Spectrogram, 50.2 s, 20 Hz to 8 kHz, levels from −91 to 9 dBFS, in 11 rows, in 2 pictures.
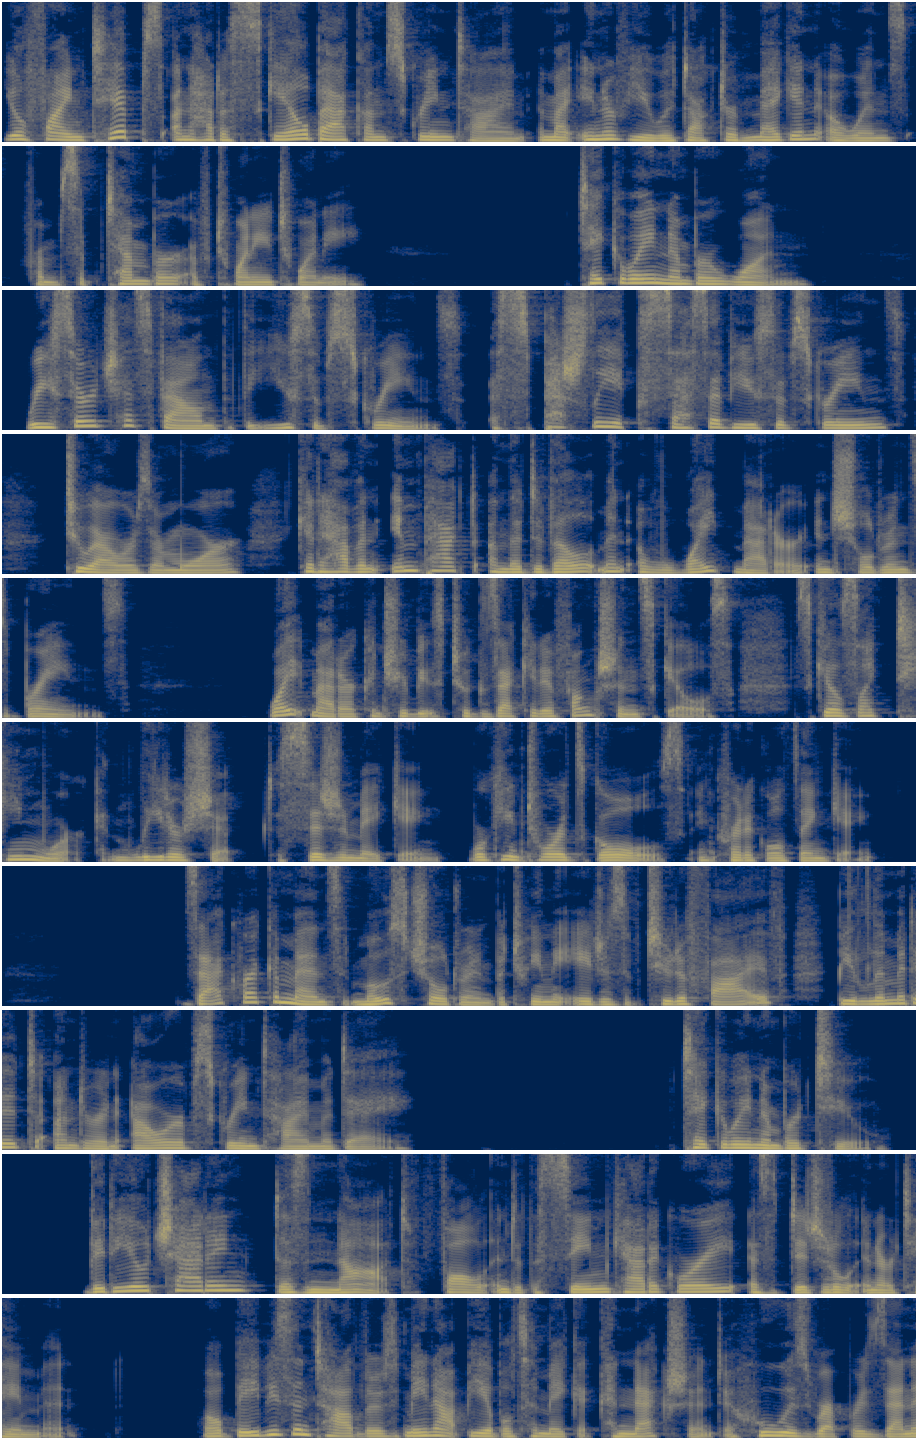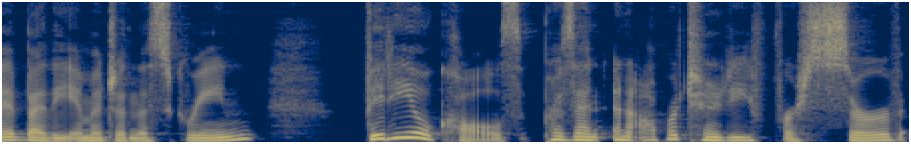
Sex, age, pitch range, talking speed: female, 30-49, 145-180 Hz, 165 wpm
